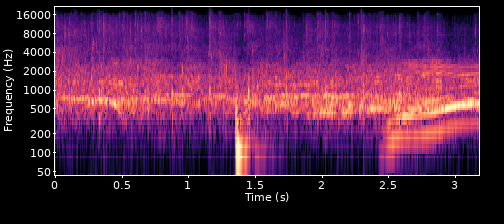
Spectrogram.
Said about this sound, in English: A round of applause for yourselves. You're fantastic.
